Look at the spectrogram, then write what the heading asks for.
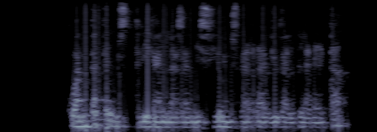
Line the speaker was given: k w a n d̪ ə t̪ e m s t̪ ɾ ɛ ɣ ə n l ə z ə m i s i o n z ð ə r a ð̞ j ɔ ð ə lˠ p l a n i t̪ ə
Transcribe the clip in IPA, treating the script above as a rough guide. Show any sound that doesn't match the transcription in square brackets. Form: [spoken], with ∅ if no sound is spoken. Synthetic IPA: k w a n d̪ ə t̪ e m s t̪ ɾ [i] ɣ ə n l ə z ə m i s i o n z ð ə r a ð̞ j [u] ð ə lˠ p l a n [ɛ] t̪ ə

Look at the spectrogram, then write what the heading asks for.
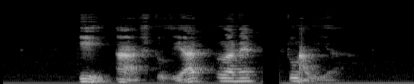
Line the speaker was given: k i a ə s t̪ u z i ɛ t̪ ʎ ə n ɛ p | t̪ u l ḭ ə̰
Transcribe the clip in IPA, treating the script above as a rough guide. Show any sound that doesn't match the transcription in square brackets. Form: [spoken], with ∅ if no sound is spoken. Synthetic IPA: k i a ə s t̪ u [ð] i [a] t̪ [l] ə n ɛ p | t̪ u l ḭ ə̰

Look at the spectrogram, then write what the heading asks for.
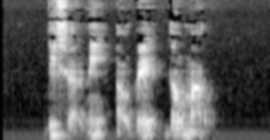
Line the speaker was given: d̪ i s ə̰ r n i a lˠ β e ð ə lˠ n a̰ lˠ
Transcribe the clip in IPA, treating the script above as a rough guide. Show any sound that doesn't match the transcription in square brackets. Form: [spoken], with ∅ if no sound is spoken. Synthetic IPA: d̪ i s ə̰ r n i [ə] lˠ β e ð ə lˠ [m] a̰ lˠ

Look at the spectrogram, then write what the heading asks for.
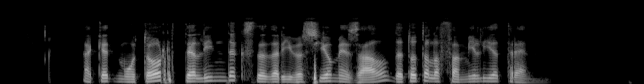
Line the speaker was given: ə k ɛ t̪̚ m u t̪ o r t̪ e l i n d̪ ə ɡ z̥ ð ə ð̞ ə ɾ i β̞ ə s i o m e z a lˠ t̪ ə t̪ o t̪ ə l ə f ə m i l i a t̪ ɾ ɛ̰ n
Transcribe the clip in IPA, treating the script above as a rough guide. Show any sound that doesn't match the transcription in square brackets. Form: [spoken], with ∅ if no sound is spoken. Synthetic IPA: ə k ɛ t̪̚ m u t̪ o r t̪ e l i n d̪ ə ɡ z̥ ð ə ð̞ ə ɾ i β̞ ə s i o m e z a lˠ [d̪] ə t̪ o t̪ ə l ə f ə m i l i [ə] t̪ ɾ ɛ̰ n

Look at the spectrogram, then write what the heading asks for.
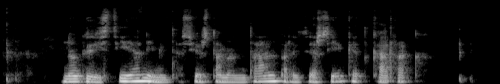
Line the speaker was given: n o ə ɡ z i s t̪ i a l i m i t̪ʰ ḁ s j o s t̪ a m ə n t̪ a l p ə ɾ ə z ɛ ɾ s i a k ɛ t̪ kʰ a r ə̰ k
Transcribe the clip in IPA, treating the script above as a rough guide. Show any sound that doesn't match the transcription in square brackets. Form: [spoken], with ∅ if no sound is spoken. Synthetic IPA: n o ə ɡ z i s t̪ i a l i m i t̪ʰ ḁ s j o s t̪ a m ə n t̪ a l p ə ɾ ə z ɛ ɾ s i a k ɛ t̪ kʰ a r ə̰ k

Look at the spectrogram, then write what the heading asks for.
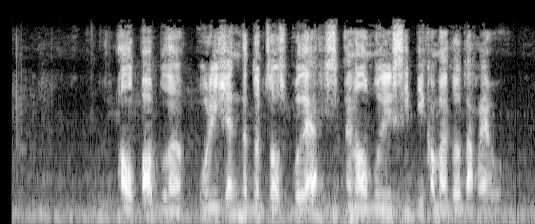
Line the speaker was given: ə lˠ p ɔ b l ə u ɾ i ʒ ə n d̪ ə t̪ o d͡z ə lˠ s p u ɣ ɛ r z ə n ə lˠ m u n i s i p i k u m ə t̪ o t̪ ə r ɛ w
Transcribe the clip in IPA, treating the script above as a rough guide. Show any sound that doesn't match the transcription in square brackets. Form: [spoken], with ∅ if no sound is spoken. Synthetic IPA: ə lˠ p ɔ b l ə u ɾ i ʒ ə n d̪ ə t̪ o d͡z ə lˠ s p u [ð] ɛ r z ə n ə lˠ m u n i s i p i k [ɔ] m ə t̪ o t̪ ə r ɛ w

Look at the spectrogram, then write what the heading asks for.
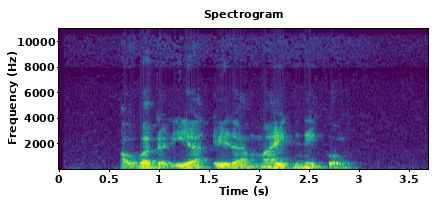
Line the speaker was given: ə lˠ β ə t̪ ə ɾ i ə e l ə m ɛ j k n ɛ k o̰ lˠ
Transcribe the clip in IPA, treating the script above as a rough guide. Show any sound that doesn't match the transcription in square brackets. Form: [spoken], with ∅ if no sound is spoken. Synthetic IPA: ə lˠ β ə t̪ ə ɾ i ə e [ɾ] ə m [a] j k n [i] k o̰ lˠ

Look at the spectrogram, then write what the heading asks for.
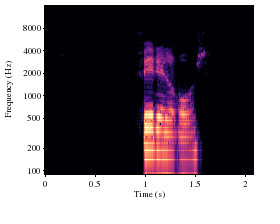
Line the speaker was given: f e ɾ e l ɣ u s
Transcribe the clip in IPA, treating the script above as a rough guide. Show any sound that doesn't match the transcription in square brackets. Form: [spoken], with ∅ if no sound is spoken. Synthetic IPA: f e ɾ e l ɣ [o] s

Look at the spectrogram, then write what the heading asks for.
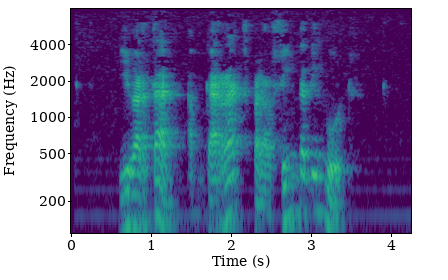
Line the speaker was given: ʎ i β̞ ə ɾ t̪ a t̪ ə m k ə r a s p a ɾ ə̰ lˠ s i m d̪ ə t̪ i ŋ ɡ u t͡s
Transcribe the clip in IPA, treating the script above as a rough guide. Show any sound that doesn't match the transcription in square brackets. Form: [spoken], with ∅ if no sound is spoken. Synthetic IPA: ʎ i β̞ ə ɾ t̪ a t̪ ə m k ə r a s p [ə] ɾ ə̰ lˠ s i [ŋ] d̪ ə t̪ i ŋ ɡ u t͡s

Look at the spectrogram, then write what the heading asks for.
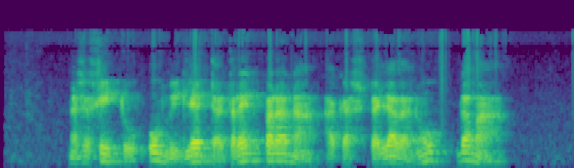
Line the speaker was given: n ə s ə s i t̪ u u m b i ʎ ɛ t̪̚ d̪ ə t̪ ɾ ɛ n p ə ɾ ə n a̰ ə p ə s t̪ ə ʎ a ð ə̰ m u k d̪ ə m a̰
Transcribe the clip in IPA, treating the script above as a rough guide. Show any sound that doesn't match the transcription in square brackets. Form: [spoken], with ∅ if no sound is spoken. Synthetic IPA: n ə s ə s i t̪ u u m b i ʎ ɛ t̪̚ d̪ ə t̪ ɾ ɛ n p ə ɾ ə n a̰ ə [k] ə s t̪ ə ʎ a ð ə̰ [n] u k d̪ ə m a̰

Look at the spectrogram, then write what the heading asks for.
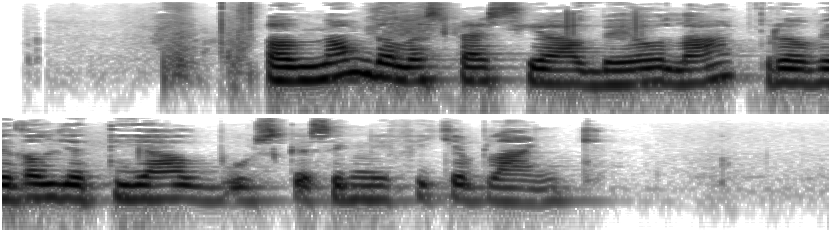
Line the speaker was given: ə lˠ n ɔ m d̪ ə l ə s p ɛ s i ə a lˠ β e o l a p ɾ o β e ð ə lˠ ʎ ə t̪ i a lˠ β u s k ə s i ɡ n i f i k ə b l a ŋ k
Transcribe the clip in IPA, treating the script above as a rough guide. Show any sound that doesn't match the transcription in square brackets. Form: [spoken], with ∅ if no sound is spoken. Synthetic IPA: ə lˠ n ɔ m d̪ ə l ə s p ɛ s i ə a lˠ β e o l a p ɾ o β e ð ə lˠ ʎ ə t̪ i a lˠ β u s k ə s i ɡ n i f i k ə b l a ŋ k

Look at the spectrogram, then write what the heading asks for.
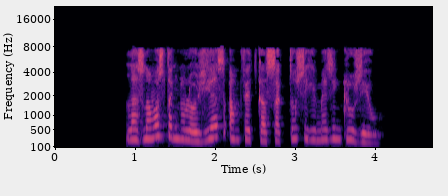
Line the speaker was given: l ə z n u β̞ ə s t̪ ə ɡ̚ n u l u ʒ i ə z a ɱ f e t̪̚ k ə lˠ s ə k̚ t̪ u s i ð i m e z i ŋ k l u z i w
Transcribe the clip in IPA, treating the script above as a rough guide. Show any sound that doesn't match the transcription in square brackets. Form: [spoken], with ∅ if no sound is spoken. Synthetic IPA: l ə z n [ɔ] β̞ ə s t̪ ə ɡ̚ n u l u ʒ i ə z a ɱ f e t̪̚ k ə lˠ s ə k̚ t̪ [o] s i [ɣ] i m e z i ŋ k l u z i w

